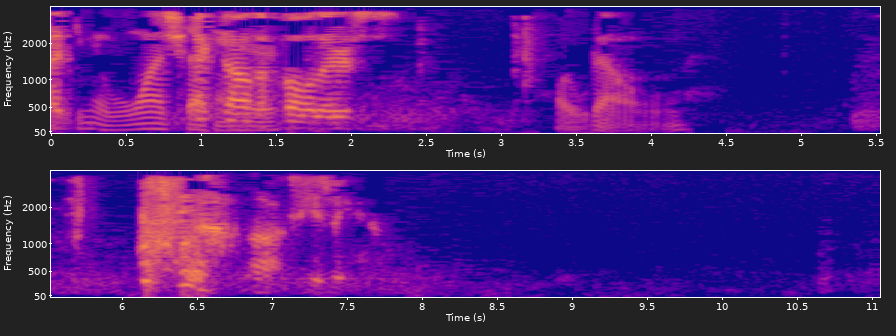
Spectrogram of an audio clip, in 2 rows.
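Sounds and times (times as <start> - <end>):
speech: 0.0 - 2.2, 3.4 - 4.3, 6.2 - 7.6
sneeze: 6.2 - 7.0.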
